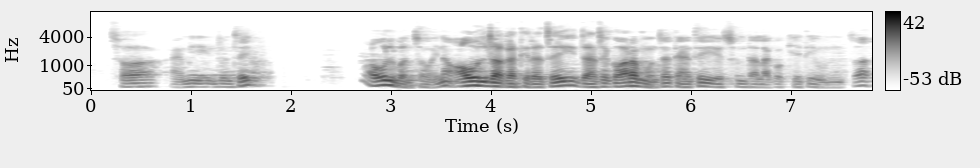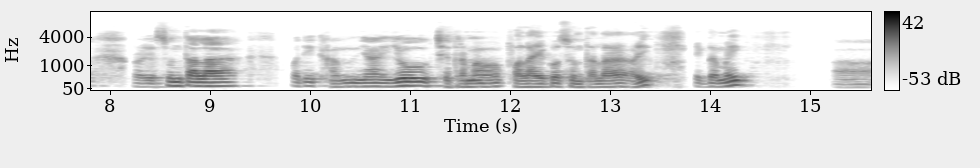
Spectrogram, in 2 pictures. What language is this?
Nepali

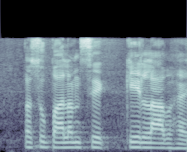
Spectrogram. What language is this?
Magahi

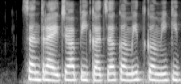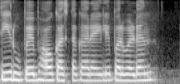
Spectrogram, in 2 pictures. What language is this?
Marathi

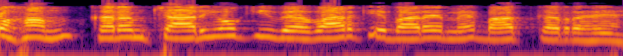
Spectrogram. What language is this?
Hindi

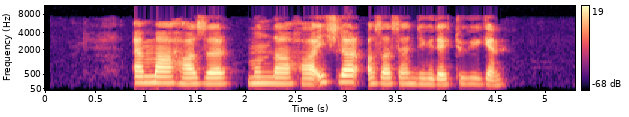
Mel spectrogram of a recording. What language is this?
Uyghur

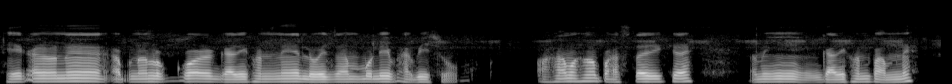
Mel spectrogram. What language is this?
Assamese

